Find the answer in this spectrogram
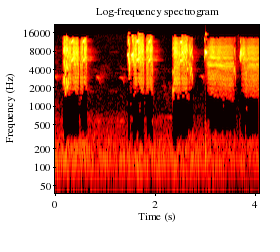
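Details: A Blue-crowned hanging parrot gives agitated bursts of very high, shrill, buzzy chattering, five short bouts in four seconds, over a faint low hum; a lure recording to make other hanging parrots call.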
